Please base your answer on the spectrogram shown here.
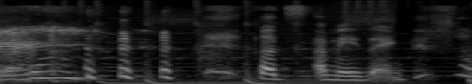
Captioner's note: laughing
